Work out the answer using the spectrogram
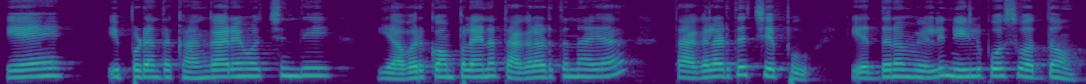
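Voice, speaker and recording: A woman's voice: medium pitch, fairly even intonation, normal speed, a little mellow, close to an everyday voice. Woman reading a curt, mocking village husband. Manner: terse and mocking. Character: curt, sardonic middle-aged village husband. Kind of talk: audiobook character reading.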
